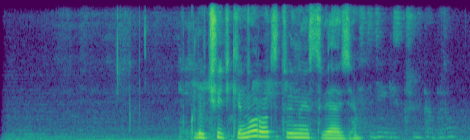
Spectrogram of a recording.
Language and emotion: Russian, neutral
